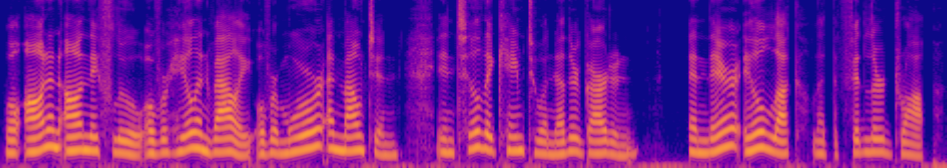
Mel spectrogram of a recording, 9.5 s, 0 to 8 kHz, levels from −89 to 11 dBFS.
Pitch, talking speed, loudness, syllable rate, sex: 195 Hz, 175 wpm, -17 LUFS, 4.7 syllables/s, female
